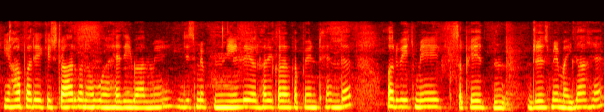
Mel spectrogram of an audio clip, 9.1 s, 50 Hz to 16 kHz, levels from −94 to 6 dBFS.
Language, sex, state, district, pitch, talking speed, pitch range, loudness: Hindi, female, Andhra Pradesh, Krishna, 215 Hz, 180 wpm, 210-225 Hz, -16 LUFS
